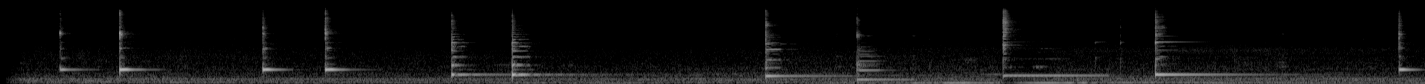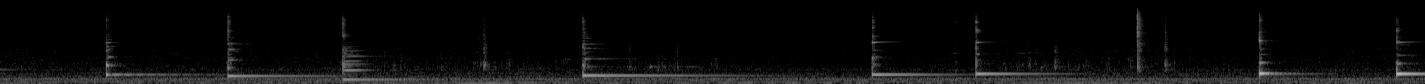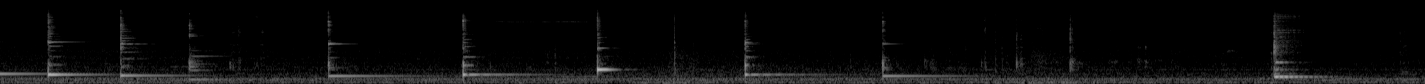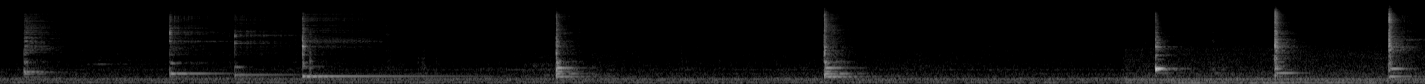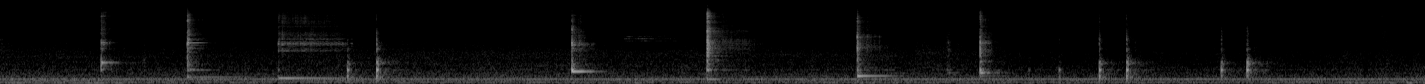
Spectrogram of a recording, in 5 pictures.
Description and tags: Tokyo - Thumb Piano
Plucking and tapping a thumb piano in a Tokyo drum museum in May 2008. Recorded on a Zoom H4, light eq and compression added in Ableton. It's pretty rough, lots of room noise but wanted to post it cos is it useable. If you tune this down an octave and stick it through a gtr amp, you can get some cool double bass/piano type sounds going, and some atmospherics from the squeaks and clunks. Here's one I made earlier.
